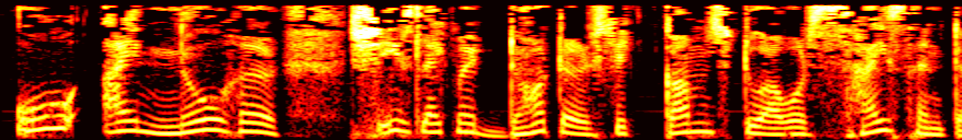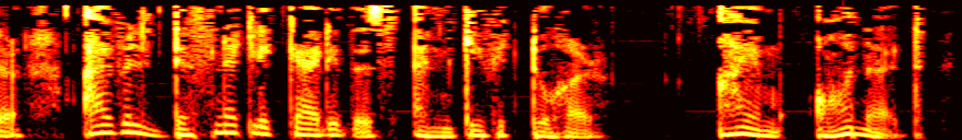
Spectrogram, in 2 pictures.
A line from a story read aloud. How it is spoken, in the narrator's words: in great joy, he exclaimed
